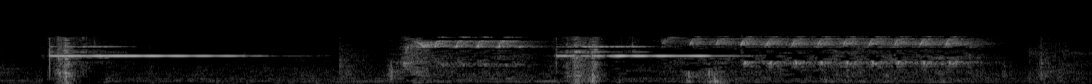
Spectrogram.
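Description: A hand bell is shaken in several separate bursts, each giving bright, ringing, overlapping tones that start sharply and sustain before the next shake, heard alone with no talk.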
